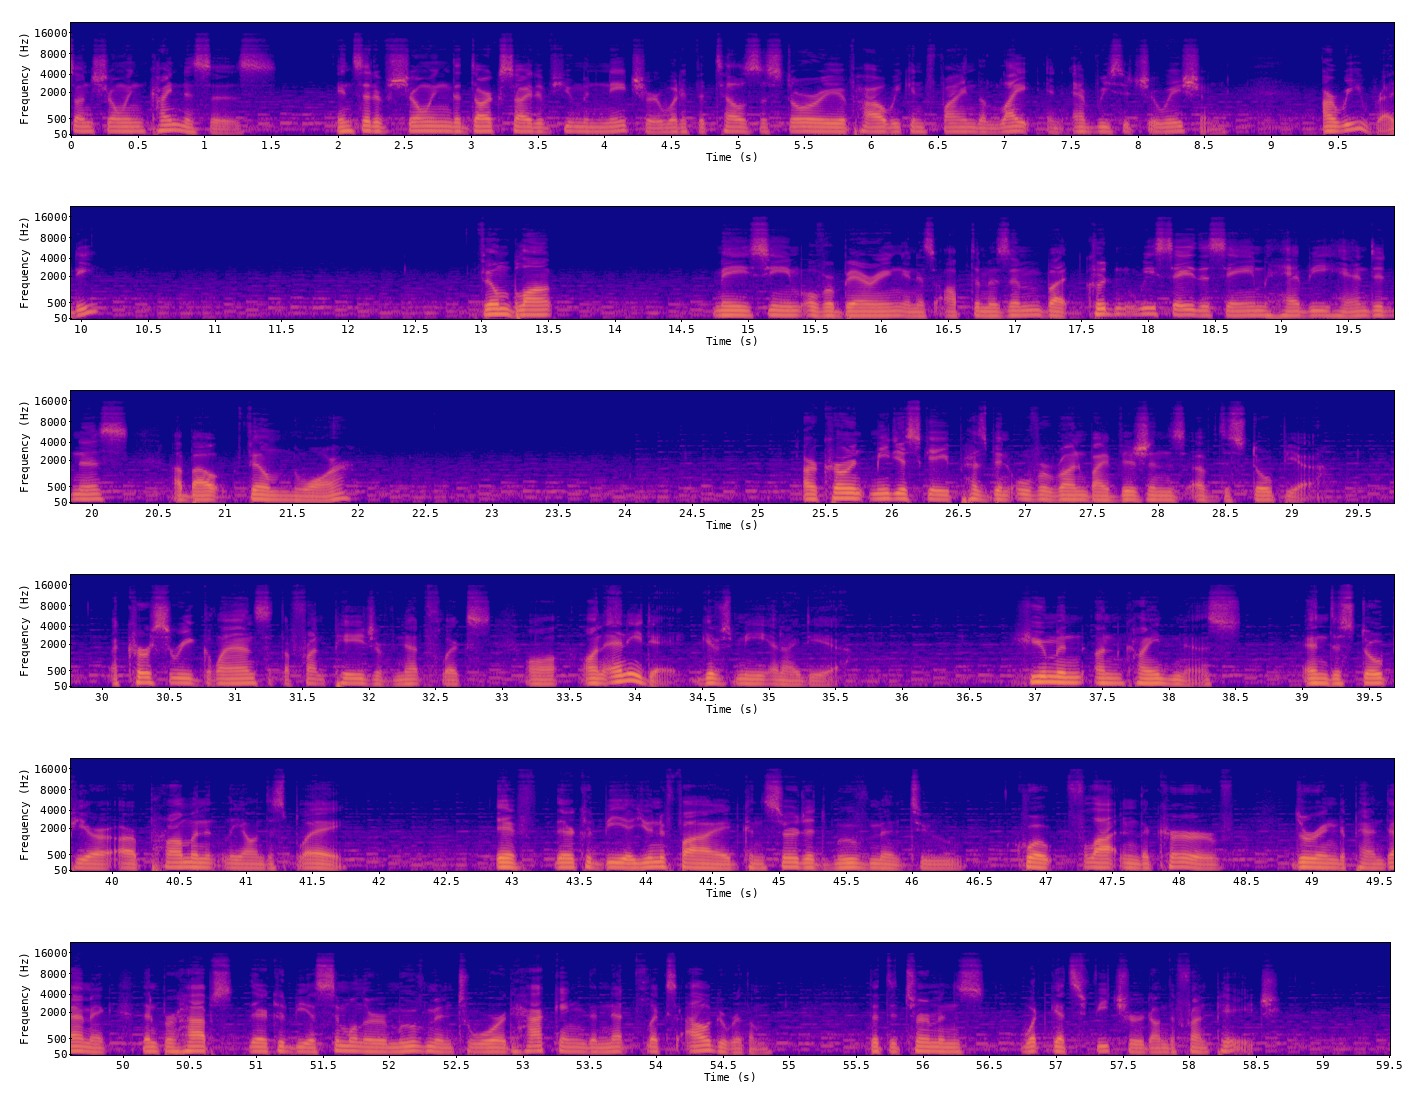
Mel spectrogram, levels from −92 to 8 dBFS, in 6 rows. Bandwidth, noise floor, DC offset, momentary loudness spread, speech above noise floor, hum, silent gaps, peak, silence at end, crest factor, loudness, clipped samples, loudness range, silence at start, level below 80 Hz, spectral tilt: 13.5 kHz; -53 dBFS; under 0.1%; 22 LU; 23 dB; none; none; -10 dBFS; 0 s; 20 dB; -32 LUFS; under 0.1%; 5 LU; 0 s; -62 dBFS; -6.5 dB/octave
